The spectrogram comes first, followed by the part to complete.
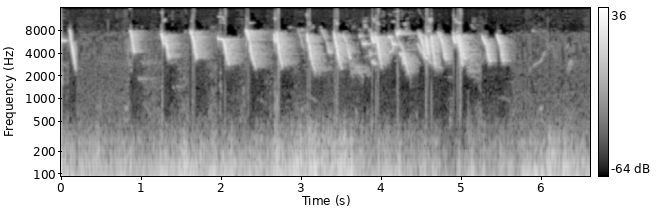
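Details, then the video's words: Saffron finch chips start singly, then speed into a dense rattling run of sharp high notes before stopping, with quiet low background noise. "Canário da terra fazendo barulho"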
